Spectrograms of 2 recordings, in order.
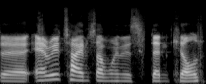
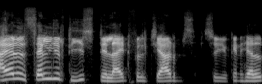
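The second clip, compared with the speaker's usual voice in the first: put-on Nigerian accent drifting Indian. Voicing a person selling charms, in a failed Nigerian accent. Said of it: "He's from India now. I'm sorry, I can't do a Nigerian accent".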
